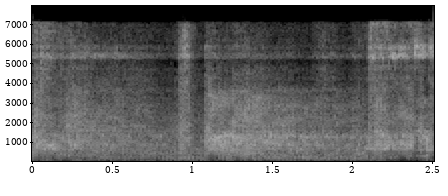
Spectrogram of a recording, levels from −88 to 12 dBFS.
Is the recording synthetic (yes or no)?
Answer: yes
